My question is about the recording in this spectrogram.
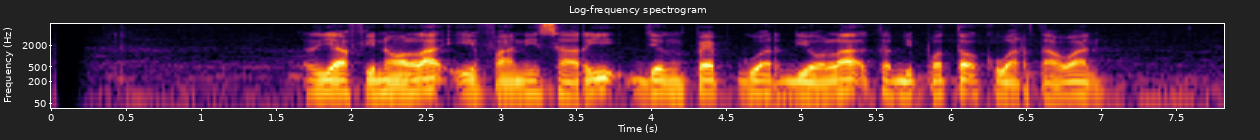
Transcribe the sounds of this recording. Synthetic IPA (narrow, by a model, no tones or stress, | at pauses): riafinɔlaʔifanisaɾid͡ʒɨŋpɛp̚ɡuardiɔlakɨrdipɔt̪ɔkuwart̪awan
